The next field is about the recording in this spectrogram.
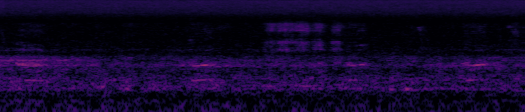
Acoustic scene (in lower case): park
